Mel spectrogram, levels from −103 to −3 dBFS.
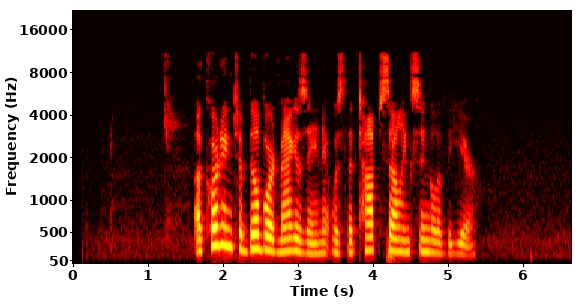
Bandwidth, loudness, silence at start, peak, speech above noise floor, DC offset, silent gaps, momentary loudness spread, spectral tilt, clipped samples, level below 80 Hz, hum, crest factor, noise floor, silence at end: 11.5 kHz; -31 LUFS; 1.6 s; -12 dBFS; 48 dB; under 0.1%; none; 13 LU; -5 dB/octave; under 0.1%; -80 dBFS; none; 22 dB; -79 dBFS; 1.3 s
